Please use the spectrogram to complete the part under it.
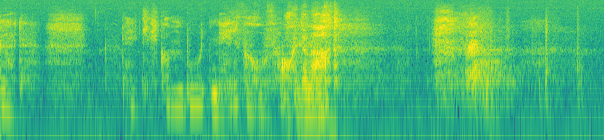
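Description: A man speaks tensely close by.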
